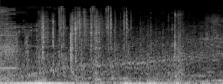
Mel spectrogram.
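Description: Intro sound effect of small propeller motors buzzing rapidly over a deep rumble.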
